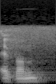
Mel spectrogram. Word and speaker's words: eidheann: Now, this you get this in I suppose sporadically in modern dialects, such as the word which is traditionally spelled G-U-I-D-H-E, is in certain dialects in Connacht pronounced Guivhe. The word for ivy, which is traditionally spelled E-I-D-H-E-A-N-N, is in some dialects pronounced Evan. Right? The place name Glasnevin, the suburbs of Dublin, is originally N-A-O-I-D-H-E-A-N, something like Nevin, and so on, but sporadic.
